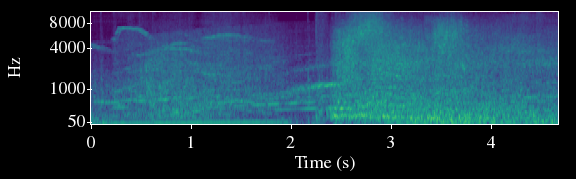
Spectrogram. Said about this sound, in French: les moteurs du cargo s'allumèrent, des flammes immenses, une lumière intense projetée derrière l'engin.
